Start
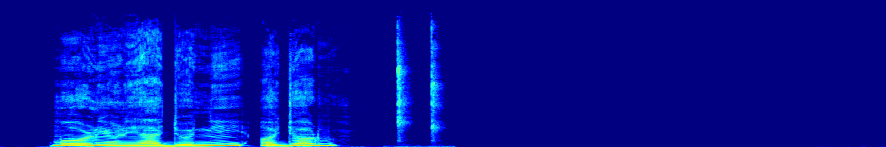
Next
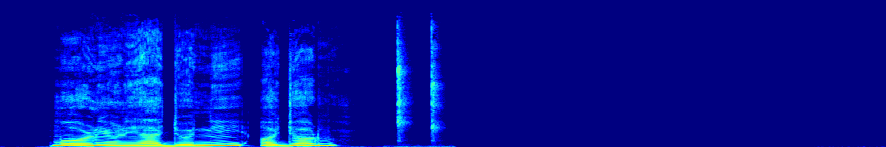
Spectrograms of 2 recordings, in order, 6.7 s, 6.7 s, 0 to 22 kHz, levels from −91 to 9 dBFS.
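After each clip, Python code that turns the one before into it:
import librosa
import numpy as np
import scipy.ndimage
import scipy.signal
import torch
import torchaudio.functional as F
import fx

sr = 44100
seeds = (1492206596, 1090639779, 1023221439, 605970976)

y = x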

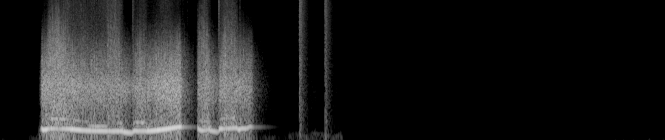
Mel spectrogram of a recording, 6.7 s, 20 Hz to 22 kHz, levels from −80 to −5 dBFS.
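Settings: y = fx.comb_fb(x, sr, f0_hz=150.0, decay_s=0.39, harmonics='all', damping=0.0, mix_pct=40)
y = fx.noise_mod_delay(y, sr, seeds[0], noise_hz=1800.0, depth_ms=0.47)
y = F.gain(torch.from_numpy(y), 8.5).numpy()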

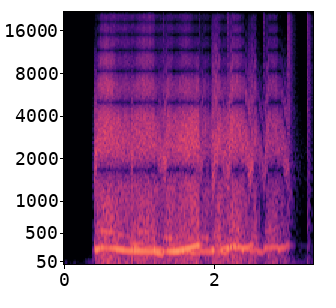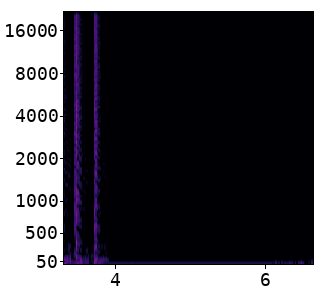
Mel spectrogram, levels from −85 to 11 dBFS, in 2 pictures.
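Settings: y = fx.env_flanger(x, sr, rest_ms=4.8, full_db=-20.0)
y = y + 10.0 ** (-6.0 / 20.0) * np.pad(y, (int(485 * sr / 1000.0), 0))[:len(y)]
y = F.gain(torch.from_numpy(y), 6.5).numpy()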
